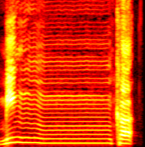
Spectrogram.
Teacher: Huruf kaf. Berarti samarkan nun sukunnya masuk ke kaf makhrajnya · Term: ikhfa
